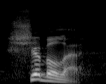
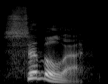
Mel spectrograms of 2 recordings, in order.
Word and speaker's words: Shibboleth: Then said they unto him, say now, Shibboleth, this word Shibboleth, and he said, Sibboleth. This is interesting, for he could not frame to pronounce it right.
